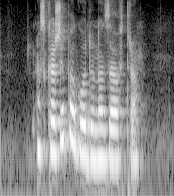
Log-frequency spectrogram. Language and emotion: Russian, neutral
